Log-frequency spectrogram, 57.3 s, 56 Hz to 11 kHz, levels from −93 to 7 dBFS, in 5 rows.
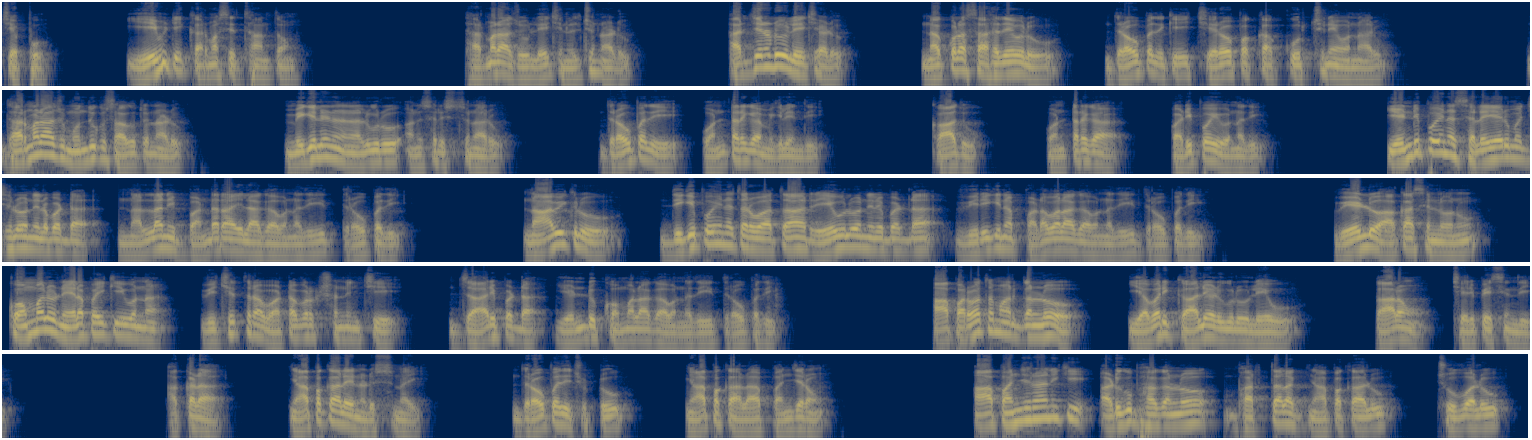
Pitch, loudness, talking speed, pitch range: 105 Hz, -26 LUFS, 85 wpm, 90-130 Hz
